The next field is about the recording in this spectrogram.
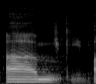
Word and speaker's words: Cecchini: It's like zucchini, but chick, Dave Cecchini. – Good stuff. – Cecchini.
